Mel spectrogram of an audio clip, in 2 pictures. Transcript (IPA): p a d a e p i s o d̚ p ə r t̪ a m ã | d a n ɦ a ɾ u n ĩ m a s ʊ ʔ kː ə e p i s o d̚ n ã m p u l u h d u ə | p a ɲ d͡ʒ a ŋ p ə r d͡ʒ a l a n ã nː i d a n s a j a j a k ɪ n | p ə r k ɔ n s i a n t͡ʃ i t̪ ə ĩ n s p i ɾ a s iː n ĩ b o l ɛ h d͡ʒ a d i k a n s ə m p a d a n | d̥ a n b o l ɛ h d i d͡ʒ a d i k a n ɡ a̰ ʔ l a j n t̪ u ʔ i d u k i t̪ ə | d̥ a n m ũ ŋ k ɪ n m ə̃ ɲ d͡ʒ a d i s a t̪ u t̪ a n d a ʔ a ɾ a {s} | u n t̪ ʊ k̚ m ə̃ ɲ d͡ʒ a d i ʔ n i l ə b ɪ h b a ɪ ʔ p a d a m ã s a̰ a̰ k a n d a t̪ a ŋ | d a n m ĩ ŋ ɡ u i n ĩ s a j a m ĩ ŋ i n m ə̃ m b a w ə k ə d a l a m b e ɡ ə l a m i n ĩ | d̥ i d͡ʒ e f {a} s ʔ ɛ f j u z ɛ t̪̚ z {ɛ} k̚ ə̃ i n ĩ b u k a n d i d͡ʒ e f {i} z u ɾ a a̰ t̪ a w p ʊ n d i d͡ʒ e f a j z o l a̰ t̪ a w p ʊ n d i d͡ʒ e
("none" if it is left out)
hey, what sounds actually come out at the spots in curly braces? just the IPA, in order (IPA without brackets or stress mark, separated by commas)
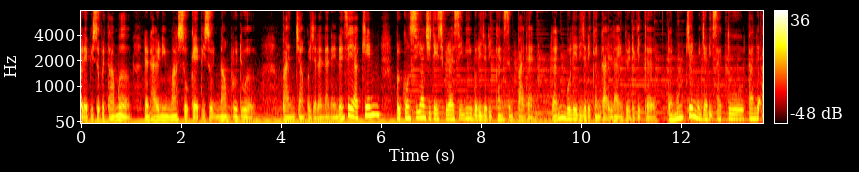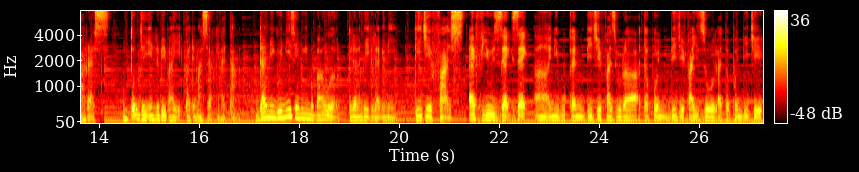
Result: s, a, ɛ, a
